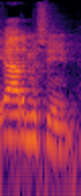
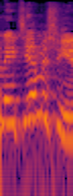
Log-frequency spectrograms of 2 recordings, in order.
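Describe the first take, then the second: First: The acronym is read as a single word. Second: The acronym is said as separate letters. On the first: The speaker calls it right. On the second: The speaker calls it wrong.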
